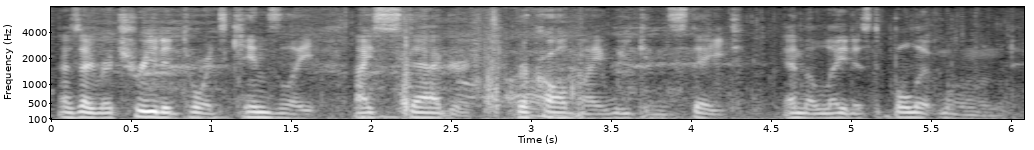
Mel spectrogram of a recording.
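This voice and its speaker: A man's voice: medium pitch, fairly even intonation, moderate pace, background noise, lightly acted. An actor playing a battered vigilante who narrates his own story in intense, clipped phrases, in the style of an audio drama. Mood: grim, tense. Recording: music behind the voice. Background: dramatic music.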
